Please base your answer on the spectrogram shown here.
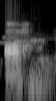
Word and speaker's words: acht: Ya, terus 8 itu acht. Acht. Pakai H. Acht gitu. Ya, betul.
